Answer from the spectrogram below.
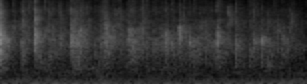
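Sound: audience clapping loudly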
